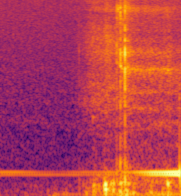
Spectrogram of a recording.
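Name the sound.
telephone dialing and ringing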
